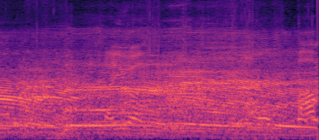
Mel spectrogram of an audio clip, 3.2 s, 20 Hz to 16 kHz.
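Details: Sahiwal bull calf at a cattle market in Bogura, Bangladesh, on 19 August 2024, giving a long, steady, drawn-out moo with little change in pitch, over loud market chatter and men bargaining.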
